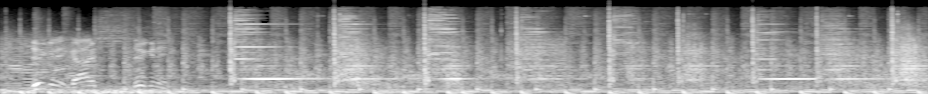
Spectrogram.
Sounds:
clang

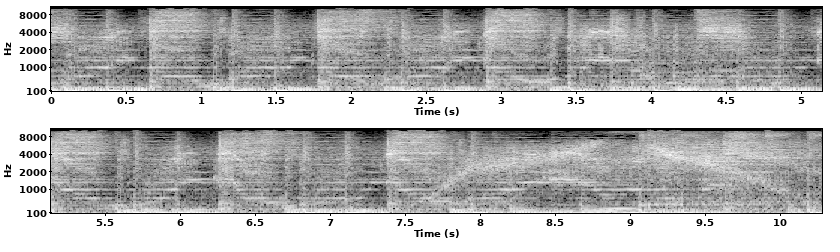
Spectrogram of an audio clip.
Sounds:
music

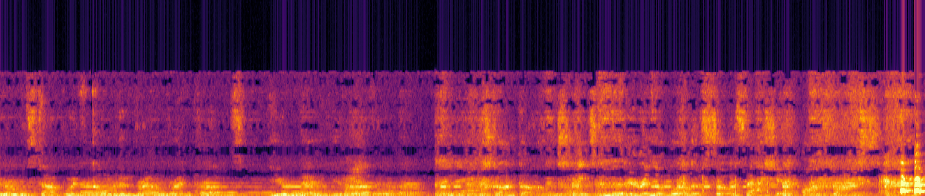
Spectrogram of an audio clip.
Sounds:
music
speech

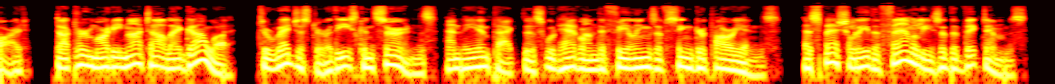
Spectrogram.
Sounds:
speech

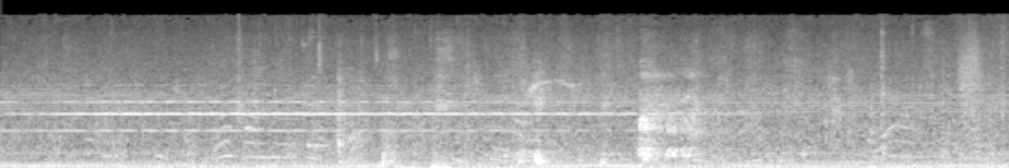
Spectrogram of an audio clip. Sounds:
inside a small room
music

